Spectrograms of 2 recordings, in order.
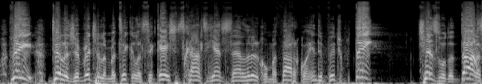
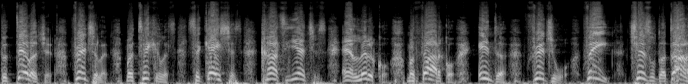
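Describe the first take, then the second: First: The words are spoken at a normal, quick pace. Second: The words are spoken slowly with gaps between them. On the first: The show closes out with a bang. "I'm going to say it with the regular speed" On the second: The audience can recite it along. "I'm going to say it slow a little bit more"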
